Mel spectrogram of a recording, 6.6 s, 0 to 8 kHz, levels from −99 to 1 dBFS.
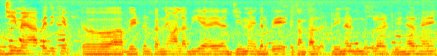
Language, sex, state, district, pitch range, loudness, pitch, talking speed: Hindi, male, Maharashtra, Mumbai Suburban, 130-140 Hz, -17 LUFS, 135 Hz, 210 wpm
